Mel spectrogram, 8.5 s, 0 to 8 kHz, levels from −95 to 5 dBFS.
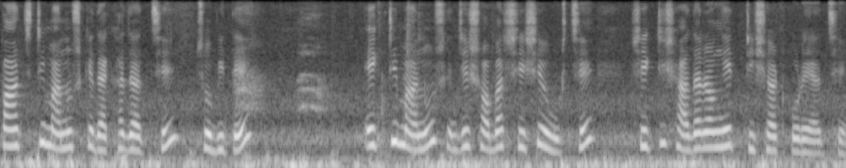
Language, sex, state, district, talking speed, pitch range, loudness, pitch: Bengali, female, West Bengal, Paschim Medinipur, 125 wpm, 225-275 Hz, -15 LUFS, 250 Hz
